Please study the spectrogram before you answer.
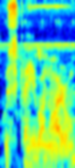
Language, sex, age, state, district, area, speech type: Assamese, male, 30-45, Assam, Majuli, urban, spontaneous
